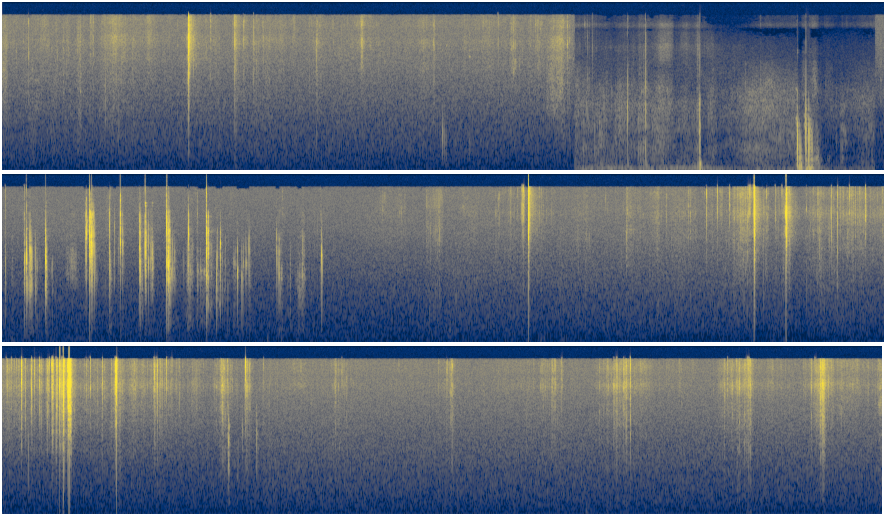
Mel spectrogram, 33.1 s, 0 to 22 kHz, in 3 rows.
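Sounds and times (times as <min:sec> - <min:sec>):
dry grass rustling: 0:00.0 - 0:15.1, 0:16.3 - 0:26.5, 0:28.6 - 0:33.0
dry twigs snapping: 0:11.0 - 0:15.1, 0:20.1 - 0:25.4.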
